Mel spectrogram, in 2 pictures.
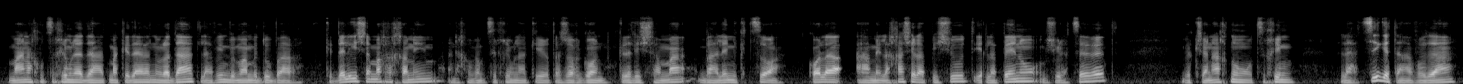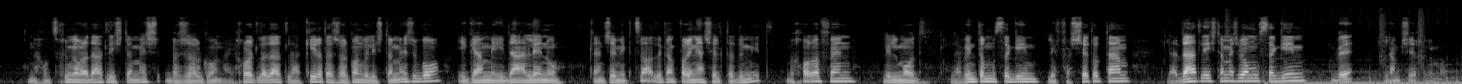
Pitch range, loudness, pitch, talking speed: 90-120 Hz, -24 LUFS, 100 Hz, 155 wpm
